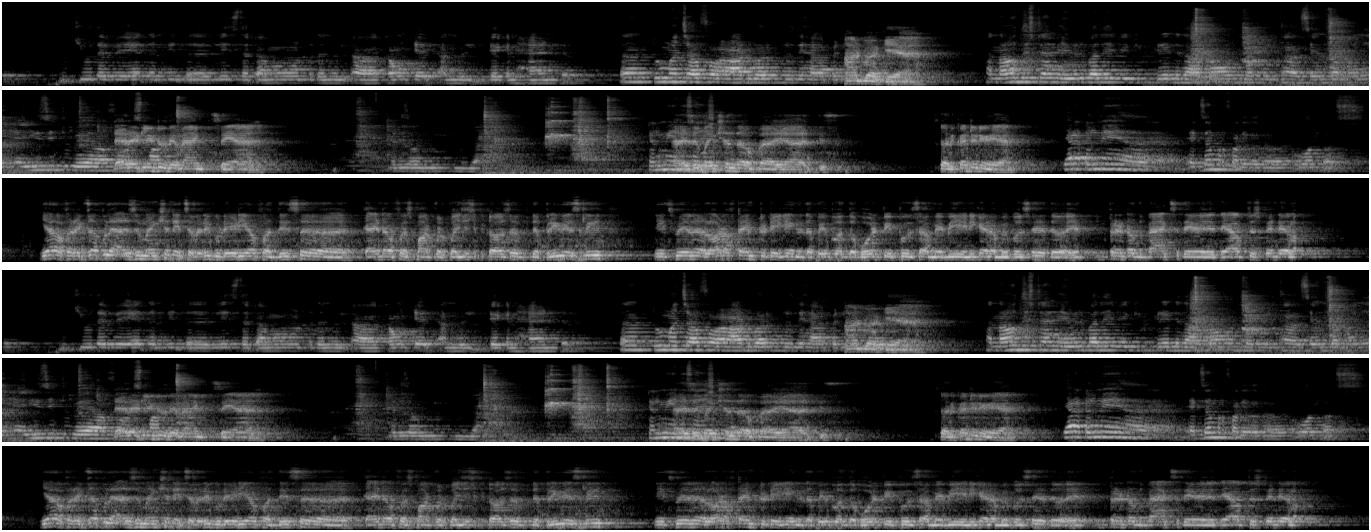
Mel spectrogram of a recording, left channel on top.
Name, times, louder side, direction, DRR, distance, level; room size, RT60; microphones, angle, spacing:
voice 1, 0.6-5.7 6.2-9.1 9.8-15.3 17.5-18.5 20.1-21.3 24.3-27.2, equal, 10° right, 4 dB, 0.9 m, -28 dB
voice 2, 8.4-9.2 14.8-16.4 20.4-22.1 23.1-23.9 27.7-33.5 33.9-40.3, left 2 dB, 25° left, 4 dB, 0.4 m, -23 dB
sound 1, 10.2-10.9 11.2-15.0 15.3-15.7 17.1-18.0 18.4-20.2, right 2 dB, 60° right, 2.5 m, -36 dB
12.5 x 12.0 x 3.6 m, 1.2 s
head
